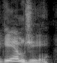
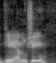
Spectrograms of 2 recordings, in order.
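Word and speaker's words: Gamgee: Rings fan I didn't say gamji well this was a pretty early concept art and his name was actually revised before the official release of Fellowship of the Rings so that is why it is spelled Gammy that was the original name that they were going to go by and they changed it to gamji so a little history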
